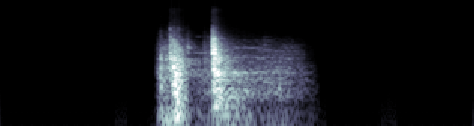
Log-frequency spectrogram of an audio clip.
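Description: A door latch clicks and a door creaks open.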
